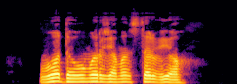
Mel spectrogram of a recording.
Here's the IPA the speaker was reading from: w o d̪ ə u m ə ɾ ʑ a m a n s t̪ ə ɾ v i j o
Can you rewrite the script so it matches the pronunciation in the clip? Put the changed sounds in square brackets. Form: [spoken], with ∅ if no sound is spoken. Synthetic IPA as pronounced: w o d̪ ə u m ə ɾ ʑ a m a n s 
